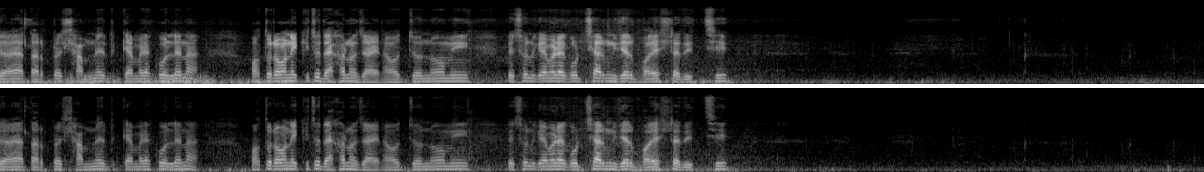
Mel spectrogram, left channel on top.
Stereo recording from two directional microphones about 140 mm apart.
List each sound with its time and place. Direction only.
0.0 s speech: 20° right (ahead or behind)
1.2 s speech: 5° right (ahead or behind)
2.2 s speech: 20° right (ahead or behind)
5.5 s speech: 30° right (ahead or behind)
